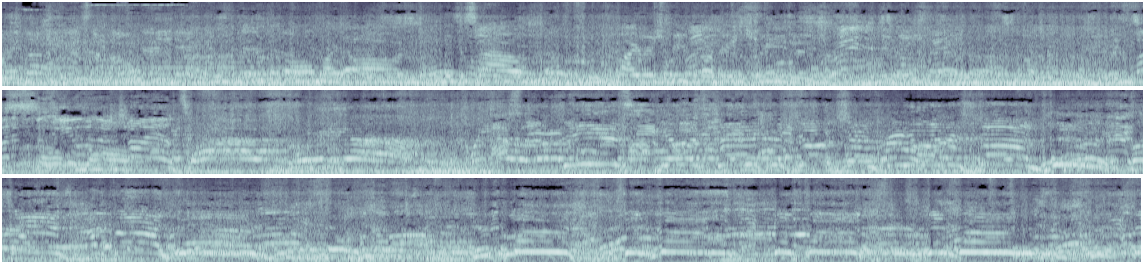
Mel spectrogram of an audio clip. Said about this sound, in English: So that is the Gardaí, and I know it's only audio, but that is the Gardaí pushing the crowd back.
